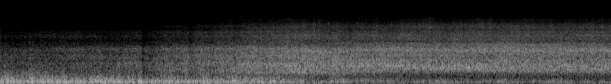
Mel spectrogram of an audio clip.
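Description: Electric locomotive-hauled passenger train passing close by at speed. A low rumble fades about two seconds in, giving way to a steady rushing hiss of coaches running over the rails.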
